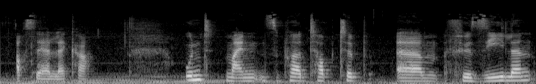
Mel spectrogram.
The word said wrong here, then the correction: Selen: oder wie wird das ausgesprochen? – Selen? Für die Seelen.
